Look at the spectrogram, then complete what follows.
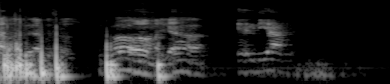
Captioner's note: speaking In Foreign Language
